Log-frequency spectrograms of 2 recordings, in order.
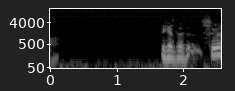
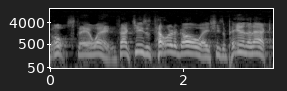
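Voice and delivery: higher, louder mock complaint, pushing her away; a hammed-up irritated disciple; annoyed disciples; 7 semitones higher, 8 dB louder than usual. Disciples complaining to Jesus about her, a mock loud whine.

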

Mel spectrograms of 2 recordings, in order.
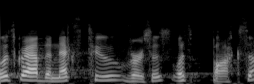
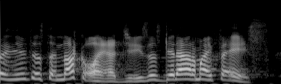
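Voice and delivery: mock scorn; 5 semitones higher, 3 dB louder than usual. Mock accuser dismissing Jesus.

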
